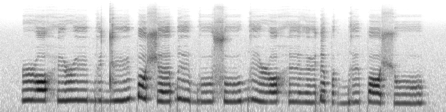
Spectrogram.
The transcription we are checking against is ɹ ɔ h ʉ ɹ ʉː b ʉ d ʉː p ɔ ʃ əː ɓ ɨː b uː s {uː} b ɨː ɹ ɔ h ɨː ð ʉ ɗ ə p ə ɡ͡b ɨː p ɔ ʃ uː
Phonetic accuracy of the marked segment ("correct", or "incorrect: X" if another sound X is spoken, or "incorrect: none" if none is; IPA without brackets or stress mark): correct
